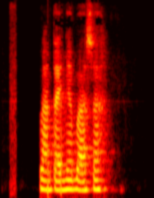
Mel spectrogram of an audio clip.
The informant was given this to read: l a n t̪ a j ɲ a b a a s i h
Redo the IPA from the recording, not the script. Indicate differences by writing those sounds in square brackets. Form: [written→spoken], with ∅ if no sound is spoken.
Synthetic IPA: l a n t̪ a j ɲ a b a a s [i→a] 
